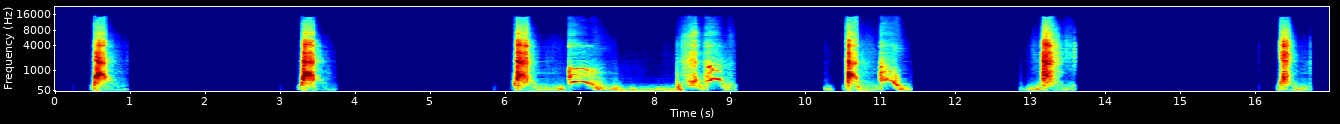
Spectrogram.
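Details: AI-generated imitation of Coco Bandicoot (female character) hiccuping like crazy, supposedly permanent hiccups after drinking Dr Cortex's potion; short, sharp catches recur every two to three seconds, about 22 a minute; hiccups, simulated.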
